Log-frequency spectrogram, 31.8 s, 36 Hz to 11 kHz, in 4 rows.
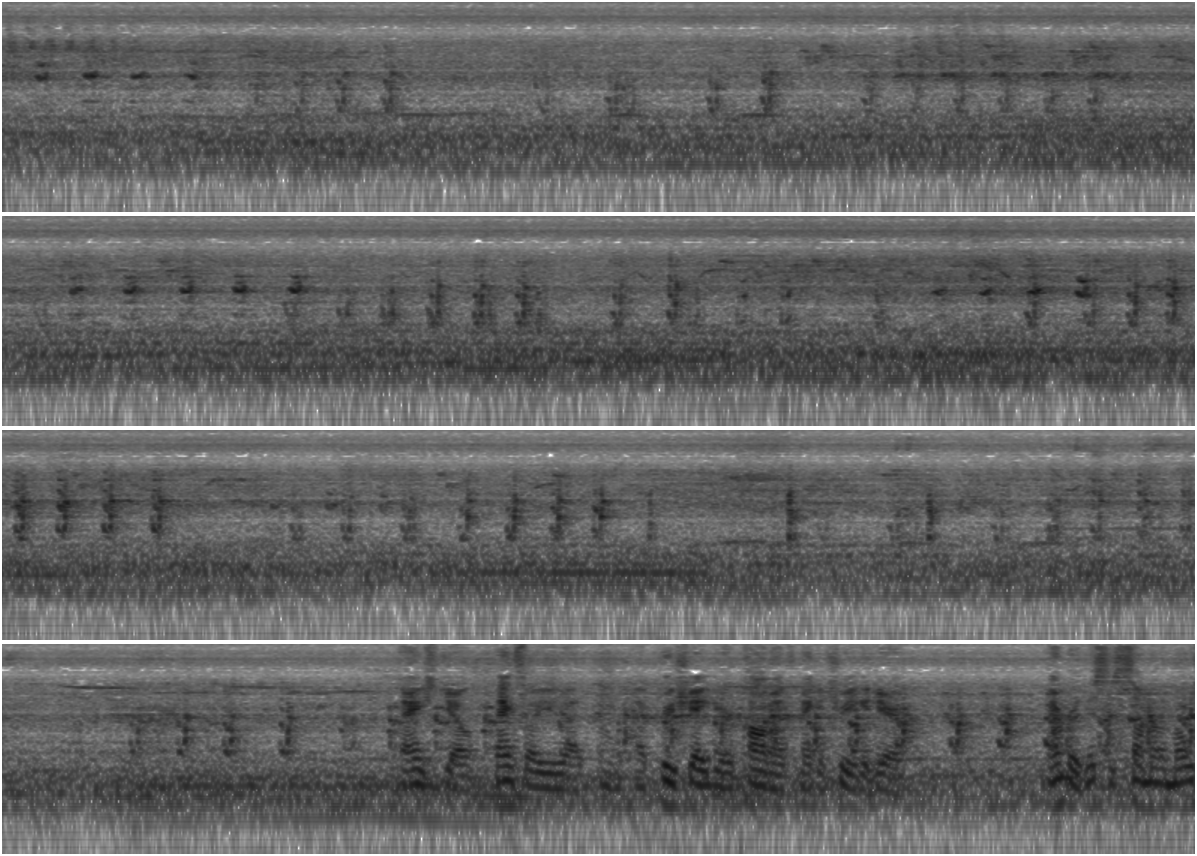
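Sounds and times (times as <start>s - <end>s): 
steady hiss: 0.0s - 31.8s
wild turkeys giving soft clucks and purrs: 0.0s - 31.8s
speech: 26.7s - 30.0s, 31.0s - 31.8s.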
